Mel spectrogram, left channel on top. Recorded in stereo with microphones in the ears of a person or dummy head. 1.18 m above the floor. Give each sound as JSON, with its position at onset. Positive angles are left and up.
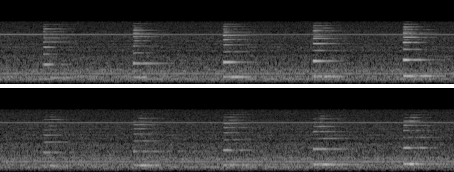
{"t": 0.4, "sound": "a ringtone", "side_deg": 55, "distance_m": 8.0}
